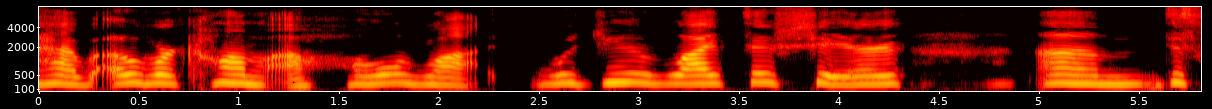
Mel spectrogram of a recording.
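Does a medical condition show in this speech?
Yes: hemiplegic cerebral palsy.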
